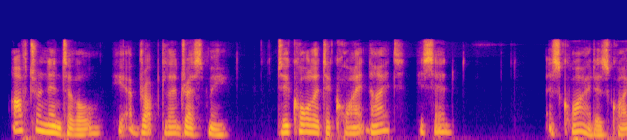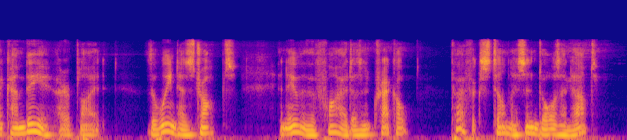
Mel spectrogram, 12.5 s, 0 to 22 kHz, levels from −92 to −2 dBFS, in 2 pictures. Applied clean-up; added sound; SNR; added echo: neural mask model DeepFilterNet 3.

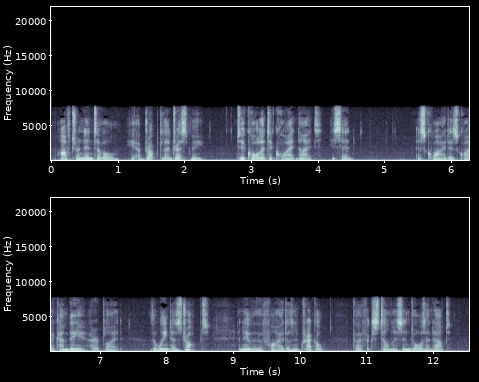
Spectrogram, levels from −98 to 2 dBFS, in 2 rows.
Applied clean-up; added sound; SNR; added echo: none; none; none; none.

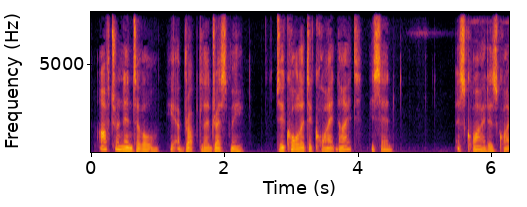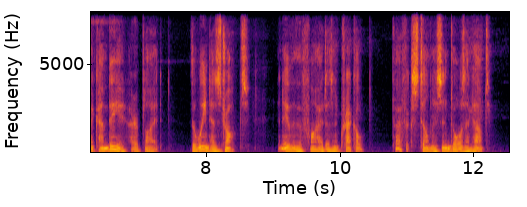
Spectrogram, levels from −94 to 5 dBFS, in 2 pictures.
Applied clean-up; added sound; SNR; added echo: neural mask model RNNoise.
